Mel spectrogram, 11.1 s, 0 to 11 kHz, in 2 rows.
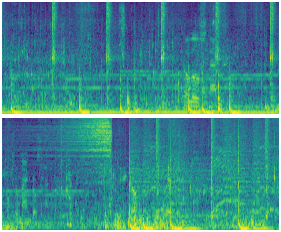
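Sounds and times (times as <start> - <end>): bass hits sliding down: 8.1 - 9.6.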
